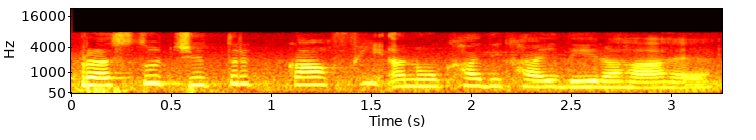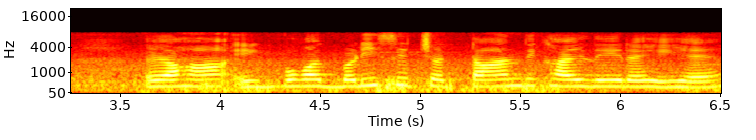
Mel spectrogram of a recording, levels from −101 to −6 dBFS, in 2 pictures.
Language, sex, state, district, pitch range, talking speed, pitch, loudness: Hindi, female, Haryana, Rohtak, 260-325 Hz, 165 wpm, 275 Hz, -18 LUFS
